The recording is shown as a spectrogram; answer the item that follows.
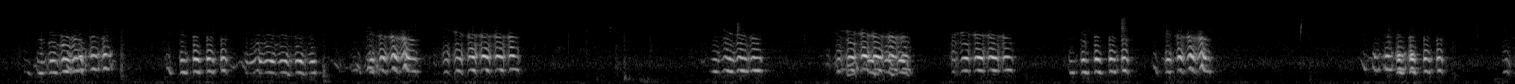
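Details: Rain falls on a warm-feeling January 21 as mountain frogs, possibly spawning, keep up a steady series of roughly a dozen throaty, pulsed croaks, each about half a second, with one longer pause midway.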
